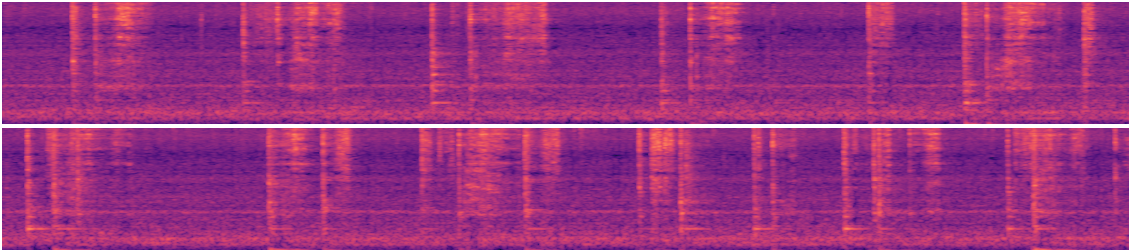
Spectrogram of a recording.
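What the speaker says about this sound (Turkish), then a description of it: "küp küp doğramış olduğum patateslerimi de koydum. Güzelce karıştıracağım." A spoon scrapes and clatters repeatedly against a pot as diced potato cubes are stirred, with a soft sizzle underneath.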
